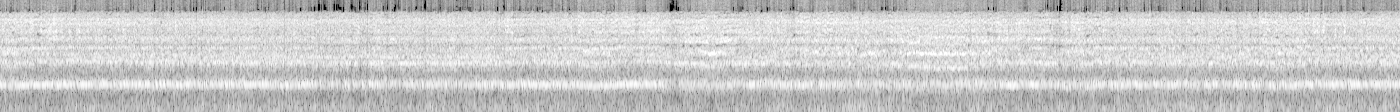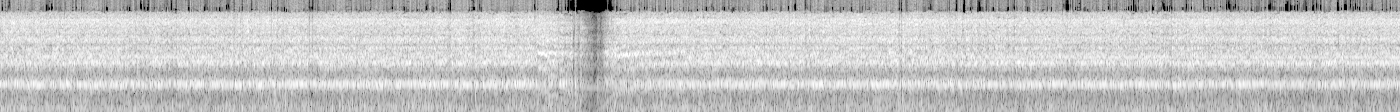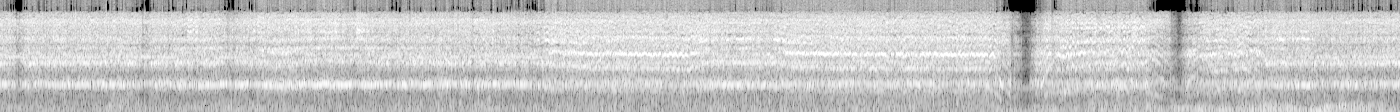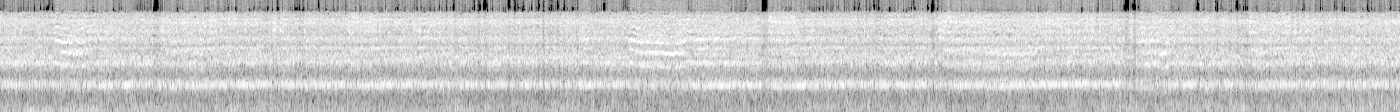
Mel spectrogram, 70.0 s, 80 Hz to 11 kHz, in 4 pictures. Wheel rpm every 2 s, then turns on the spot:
230, 230, 230, 230, 220, 220, 230, 230, 230, 230, 230, 230, 130, 230, 230, 230, 230, 230, 230, 230, 230, 220, 220, 180, 140, 190, 230, 220, 230, 230, 230, 230, 220, 230, 230.
none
